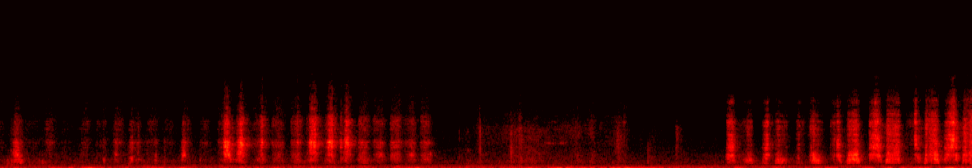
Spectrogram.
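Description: A wooden stylus scratches a second tree into a black wax-coated scratch art paper page in a spiral pad. Quick, bright, dry scratching strokes come in bursts, with a softer stretch in the middle, over a faint steady low hum.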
